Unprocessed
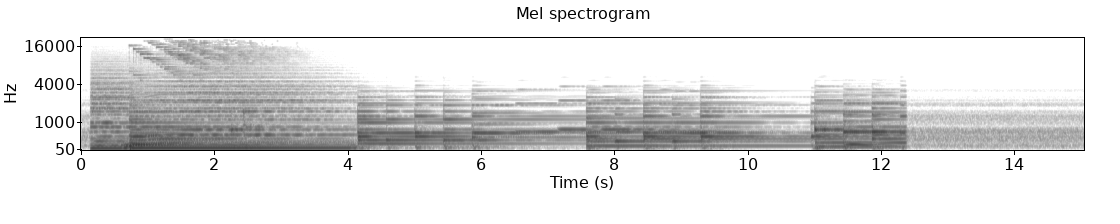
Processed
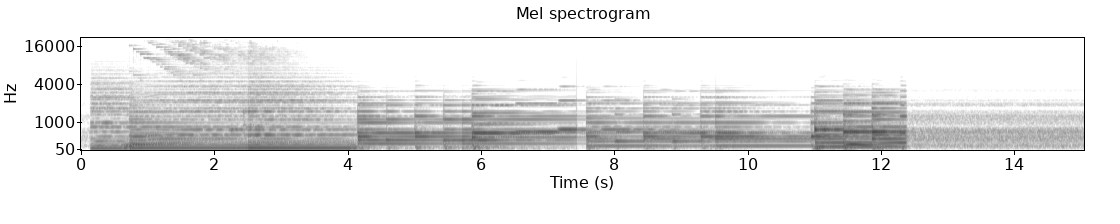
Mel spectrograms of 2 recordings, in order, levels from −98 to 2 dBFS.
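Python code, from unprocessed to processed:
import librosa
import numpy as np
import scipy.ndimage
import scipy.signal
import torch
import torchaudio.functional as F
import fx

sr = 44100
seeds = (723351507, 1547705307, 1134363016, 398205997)

y = fx.gain(x, sr, db=fx.steps((0.0, -15.5), (2.5, -8.0), (5.71, -0.5), (7.43, -11.5), (9.51, -2.5)))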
